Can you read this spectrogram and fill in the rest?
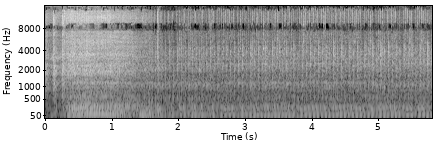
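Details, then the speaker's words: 2007 Polaris Ranger 700 idling low at about 950 rpm after a TPS adjustment. A brief rev settles into an uneven chugging idle that stumbles almost like a misfire. RPM is lower than wanted and needs adjusting. "you can hear it's kind of almost sounds like it's misfiring it's a little bit lower RPM I think than I want it"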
